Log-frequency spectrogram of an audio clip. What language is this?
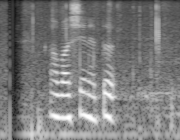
Sinhala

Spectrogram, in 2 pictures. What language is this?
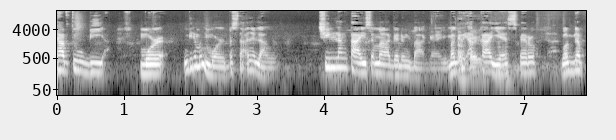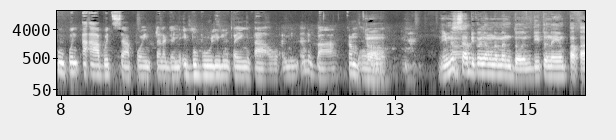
Filipino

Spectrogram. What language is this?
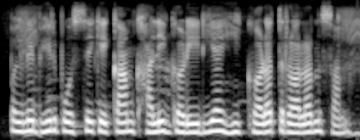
Bhojpuri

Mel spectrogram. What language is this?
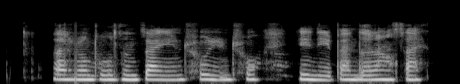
Chinese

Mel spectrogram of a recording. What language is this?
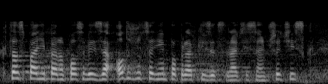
Polish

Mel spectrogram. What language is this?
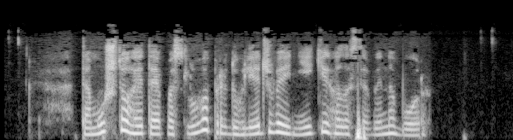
Belarusian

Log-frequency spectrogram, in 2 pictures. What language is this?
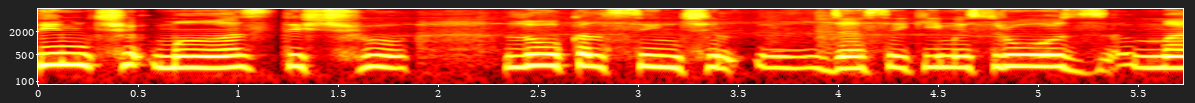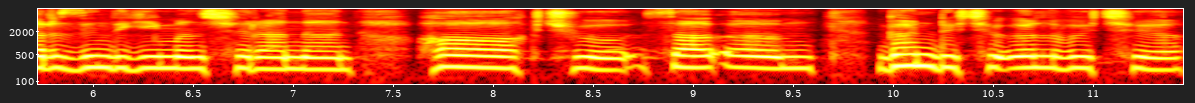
Kashmiri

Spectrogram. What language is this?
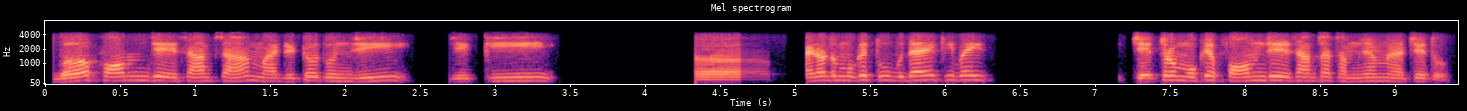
Sindhi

